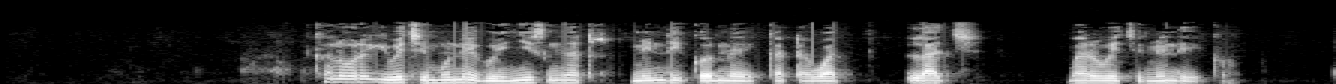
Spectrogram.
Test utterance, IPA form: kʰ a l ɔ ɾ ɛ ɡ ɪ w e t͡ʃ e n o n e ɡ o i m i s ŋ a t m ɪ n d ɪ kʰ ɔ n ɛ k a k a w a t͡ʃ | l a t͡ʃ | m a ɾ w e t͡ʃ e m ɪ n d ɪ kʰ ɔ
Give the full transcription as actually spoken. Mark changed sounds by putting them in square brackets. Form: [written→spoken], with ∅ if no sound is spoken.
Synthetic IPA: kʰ a l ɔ ɾ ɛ ɡ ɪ w e t͡ʃ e [n→m] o n e ɡ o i [m→ɲ] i s ŋ a t m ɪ n d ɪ [kʰ→k] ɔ n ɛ k a [k→t] a w a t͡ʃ | l a t͡ʃ | m a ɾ w e t͡ʃ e m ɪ n d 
